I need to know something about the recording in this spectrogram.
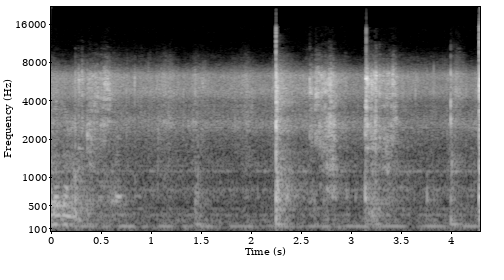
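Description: Metal spatula scraping and knocking against a nonstick frying pan while stir-frying egg noodles with vegetables, over a faint steady sizzle. There are two sharp knocks, a little over two seconds in and about three seconds in, each followed by brief scraping.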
